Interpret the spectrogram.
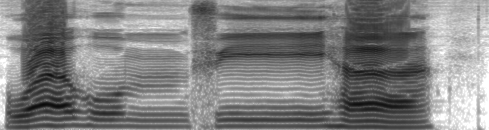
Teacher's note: gunahnya Ah di sini kembali salah penulisan bukan Ikhfa Syafawi tapi izhar syafawi jelas suara mimnya dan tidak boleh ditahan wahum fiha ya tidak boleh saktah juga misal wahum fiha enggak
